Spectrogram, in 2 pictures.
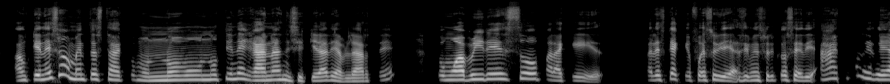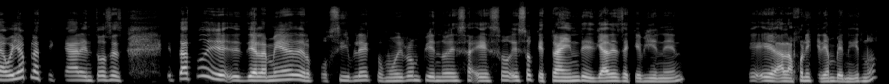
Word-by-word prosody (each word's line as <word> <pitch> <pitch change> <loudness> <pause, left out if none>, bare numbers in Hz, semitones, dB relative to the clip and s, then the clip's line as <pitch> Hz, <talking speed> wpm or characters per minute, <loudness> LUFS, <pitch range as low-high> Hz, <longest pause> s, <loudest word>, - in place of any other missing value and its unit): aunque 195 +4 +2
en 220 - +2
ese 305 +12 +2
momento 240 -1 0
está 220 -2 0
como, 195 -2 -8
no 200 +3 +1
no 220 +1 -1
tiene 250 +2 -1
ganas 200 +1 +6
ni 210 - -1
siquiera 170 +2 0
de 190 - 0
hablarte, 155 - -2 0.4
como 210 +1 +2
abrir 230 +3 +5
eso 250 +1 +1
para 200 -6 -3
que 170 -8 -8 0.5
parezca 210 +5 -1
que 190 - -13
fue 195 +2 -3
su 215 - -3
idea, 185 -1 -1
¿sí 190 - -3
me 190 - -4
explico? 195 +1 -6
Así 195 - -1
de: 175 - -3
"Ah, 260 +4 -3
tengo 285 +8 -24
un 300 - -4
idea, 220 -2 +1
voy 215 +6 +3
a 315 - +3
platicar". 210 - -3
Entonces, 195 0 -2 0.5
trato 265 +9 +2
de 225 - +2
de 185 +1 +5
a - - +8
la 180 - +5
medida 205 +5 +2
de 220 -3 +3
lo 170 - -2
posible, 180 +4 -5
como 165 -2 -6
ir 165 - -3
rompiendo 185 -2 -2
esa 175 +1 -3
eso 170 +3 -2
eso 180 +5 -1
que 165 -5 -2
traen 170 +1 +4
de, 175 -5 +1
ya 155 +1 +6
desde 165 -1 +1
que 150 - -5
vienen, 145 +7 -4 0.6
e 175 -1 -2
eh, 160 - +4
a - - +3
la 150 - +4
mejor 180 +5 -3
ni 170 - -1
querían 150 -1 -2
venir, 140 +1 -2
¿no? 160 - -6
195 Hz, 230 wpm, -23 LUFS, 170-220 Hz, 0.6 s, a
